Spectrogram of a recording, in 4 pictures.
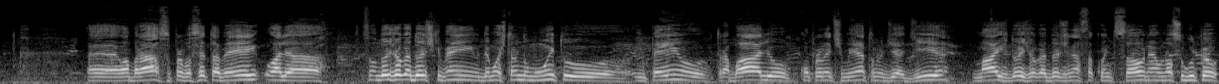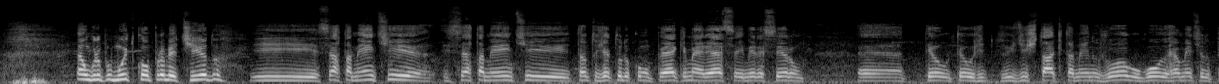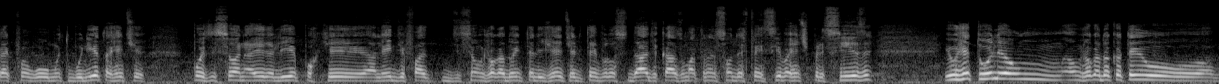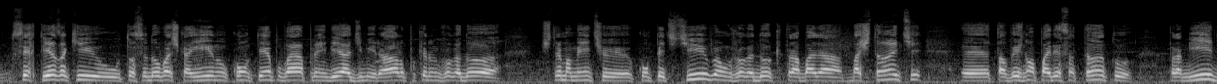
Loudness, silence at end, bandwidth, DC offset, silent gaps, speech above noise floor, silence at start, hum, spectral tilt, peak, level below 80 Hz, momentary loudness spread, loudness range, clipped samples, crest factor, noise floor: -20 LUFS; 0 s; 15 kHz; under 0.1%; none; 21 dB; 0 s; none; -6 dB/octave; -2 dBFS; -46 dBFS; 10 LU; 5 LU; under 0.1%; 18 dB; -40 dBFS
